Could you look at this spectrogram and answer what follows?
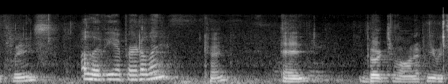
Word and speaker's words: Bertalan: people - you state your name please Olivia bertolon okay and virtuality would spell that last name BER tal aan and at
